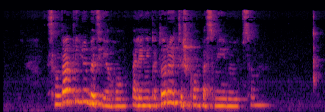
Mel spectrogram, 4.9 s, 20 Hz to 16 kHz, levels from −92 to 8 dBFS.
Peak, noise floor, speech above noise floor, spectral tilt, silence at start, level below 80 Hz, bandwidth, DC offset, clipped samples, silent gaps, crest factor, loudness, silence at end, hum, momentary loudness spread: -6 dBFS; -62 dBFS; 39 dB; -4 dB/octave; 0.7 s; -68 dBFS; 11.5 kHz; under 0.1%; under 0.1%; none; 20 dB; -24 LUFS; 0.15 s; none; 15 LU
